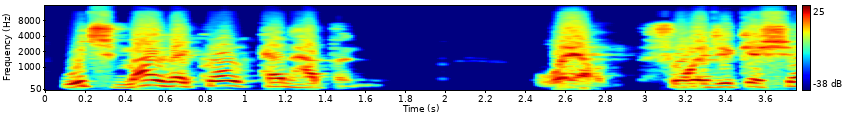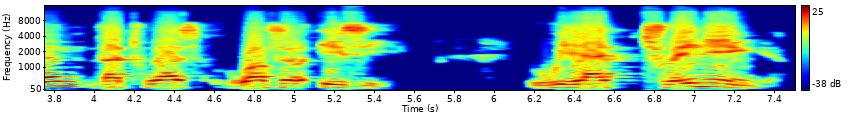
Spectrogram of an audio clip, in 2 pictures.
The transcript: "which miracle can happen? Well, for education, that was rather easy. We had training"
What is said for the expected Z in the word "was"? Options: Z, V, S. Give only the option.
Z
